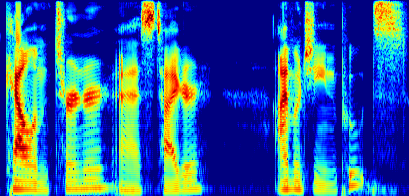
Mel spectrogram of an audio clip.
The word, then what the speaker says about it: Poots: Okay, look, I've got, and I just want everybody to listen to this too, because I looked up how to pronounce it, and this guy, I feel like, is like saying it, he says it three times, and it's almost like, yes, that is her name. Her name is Poots.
